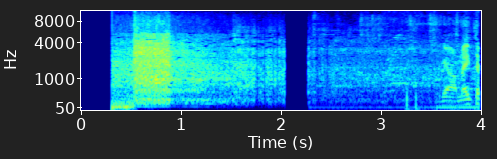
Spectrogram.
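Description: Livestream audio breaking up while a split-screen call connects: it cuts to dead silence three times, with a short loud rush of noise between the gaps, then a new feed comes in carrying a low steady hum, with a voice starting near the end.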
